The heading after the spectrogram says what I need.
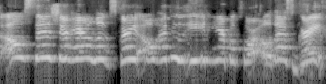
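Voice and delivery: very high, gushing imitation of small talk; friendly greeting. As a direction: greet a stranger like an old friend. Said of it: "we have the same interactions".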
